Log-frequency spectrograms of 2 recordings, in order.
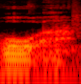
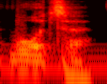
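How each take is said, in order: First: The middle T is softened, not clearly pronounced. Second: The middle T is clearly pronounced. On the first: "it will not become" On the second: "the T in the middle of a word tends to be clearly pronounced"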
